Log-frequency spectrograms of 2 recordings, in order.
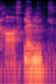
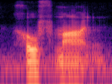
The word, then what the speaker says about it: Hofmann: the story by saying everyone calls him Albert Hoffman but the name is actually pronounced home on it's really unfortunate I'm gonna call him Albert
